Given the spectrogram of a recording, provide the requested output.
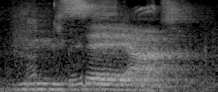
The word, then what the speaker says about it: luceat: Luceat, that's a sibilant S as that C sound. Luceat.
